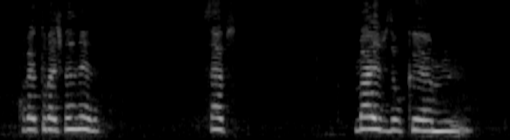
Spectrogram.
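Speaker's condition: Spastic cerebral palsy; spastic motor type

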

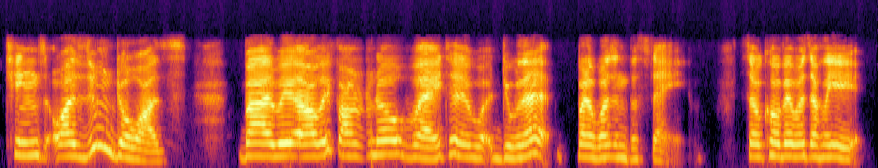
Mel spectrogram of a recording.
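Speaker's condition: Down syndrome

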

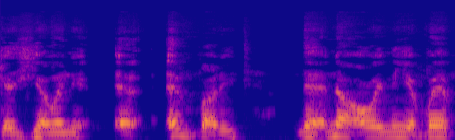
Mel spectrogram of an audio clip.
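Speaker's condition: Cerebral palsy; cerebral palsy since birth, spastic quadriplegia, motorized wheelchair

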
